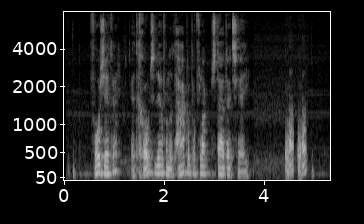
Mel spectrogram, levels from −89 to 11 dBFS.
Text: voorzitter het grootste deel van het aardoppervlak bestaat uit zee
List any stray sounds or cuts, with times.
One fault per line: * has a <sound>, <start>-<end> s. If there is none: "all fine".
* has a laugh, 4.4-4.9 s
